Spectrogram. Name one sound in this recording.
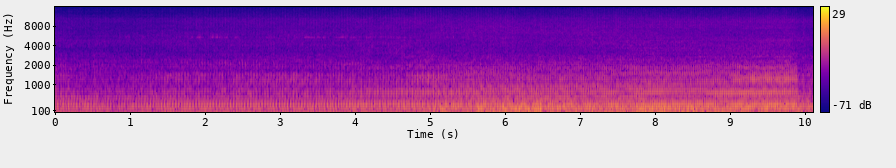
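Wind buffets a microphone on a moving motorcycle, growing louder.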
